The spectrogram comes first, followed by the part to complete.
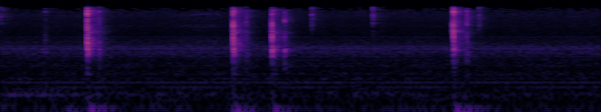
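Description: Four separate clicks of computer input at a desk: one about a second in, two close together around two and a half seconds, and one more near five seconds, over a steady low hum.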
